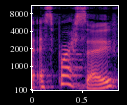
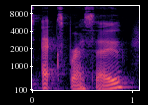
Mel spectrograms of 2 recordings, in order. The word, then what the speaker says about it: espresso: So espresso, famously mispronounced as expresso, I think because people think it comes to you quickly or it comes out of the machine quickly.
